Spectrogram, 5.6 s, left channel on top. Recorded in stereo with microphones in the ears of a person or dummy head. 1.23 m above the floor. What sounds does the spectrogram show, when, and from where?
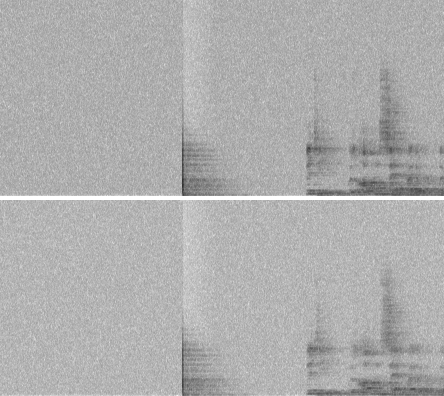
2.3 s a drawer: 10° left (ahead or behind), 0.5 m
3.8 s a man speaking: 25° left (ahead or behind), 8 m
